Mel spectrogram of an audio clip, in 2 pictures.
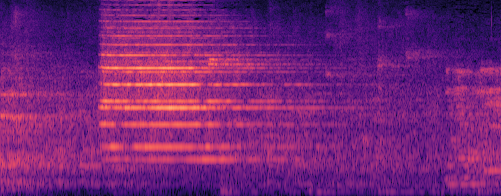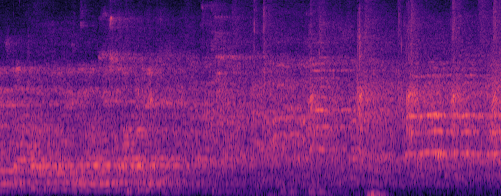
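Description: A basketball arena horn sounds once about a second in, a steady tone held for about a second and dying away in the hall's echo. It is likely the signal for a substitution during the stoppage after a foul. Crowd and voices murmur around it in the large hall.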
